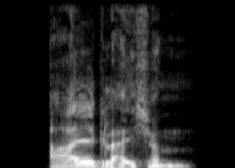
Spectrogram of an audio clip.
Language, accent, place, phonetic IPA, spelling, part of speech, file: German, Germany, Berlin, [ˈaːlˌɡlaɪ̯çm̩], aalgleichem, adjective, De-aalgleichem.ogg
- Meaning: strong dative masculine/neuter singular of aalgleich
